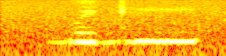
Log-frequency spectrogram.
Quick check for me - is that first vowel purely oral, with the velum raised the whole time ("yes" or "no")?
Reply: yes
